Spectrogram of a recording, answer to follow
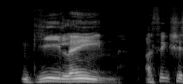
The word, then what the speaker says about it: Ghislaine: so what's her name she pronounces it G Lane I think she spelled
